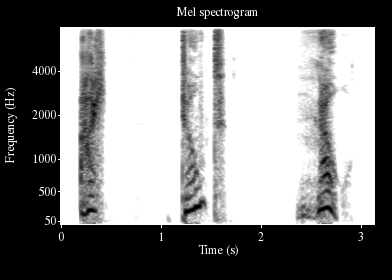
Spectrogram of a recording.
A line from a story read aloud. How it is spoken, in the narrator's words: said through gritted teeth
